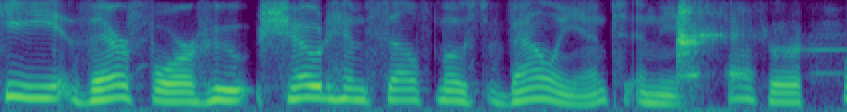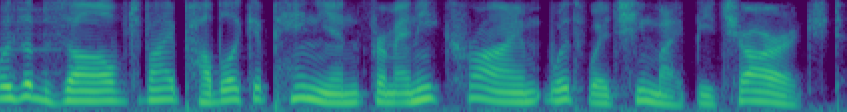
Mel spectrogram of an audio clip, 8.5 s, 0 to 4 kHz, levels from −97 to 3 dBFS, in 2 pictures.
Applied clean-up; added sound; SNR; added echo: neural diffusion model UNIVERSE++.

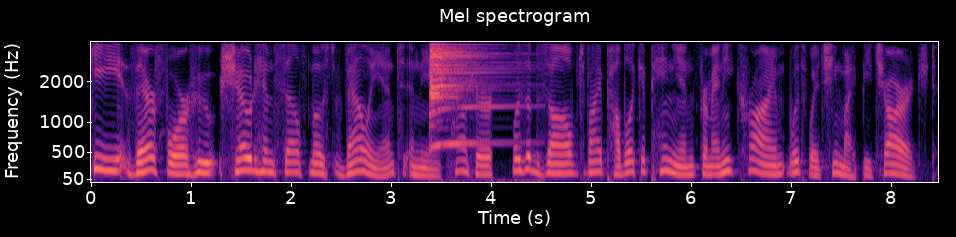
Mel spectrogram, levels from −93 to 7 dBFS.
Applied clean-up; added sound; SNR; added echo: none; Gong; -1 dB; none.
